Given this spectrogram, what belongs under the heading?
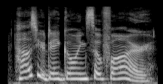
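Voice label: how is your day going so far, female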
